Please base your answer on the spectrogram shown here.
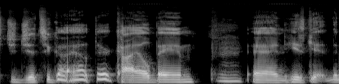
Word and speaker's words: Boehm: And Boehm is spelled Boehm. Yep. Somehow OE makes A.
